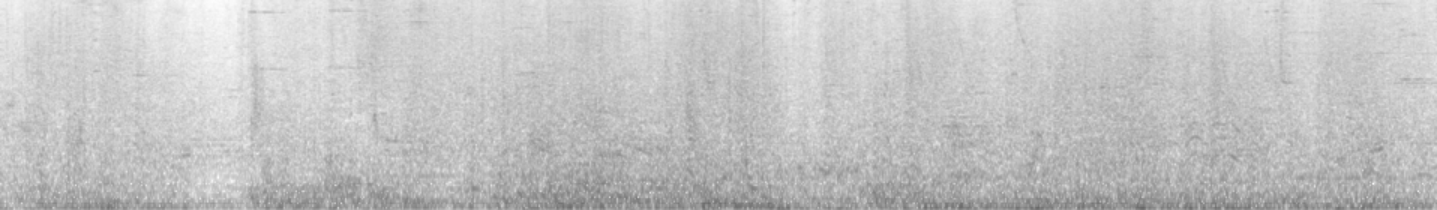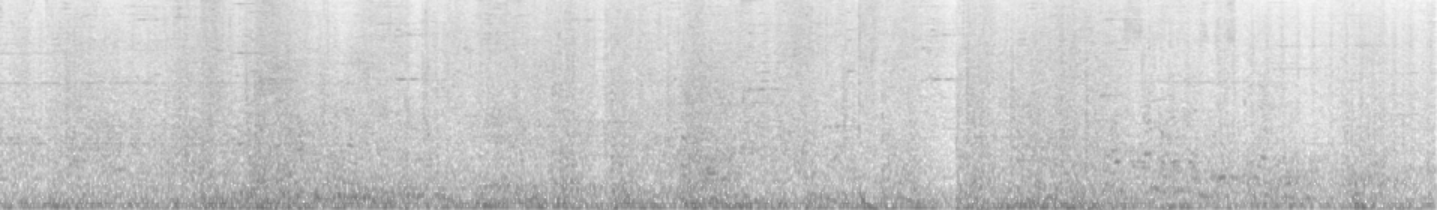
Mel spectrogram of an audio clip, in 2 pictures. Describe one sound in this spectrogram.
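Magic blasts, zaps and impacts crackle in a busy video game battle.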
